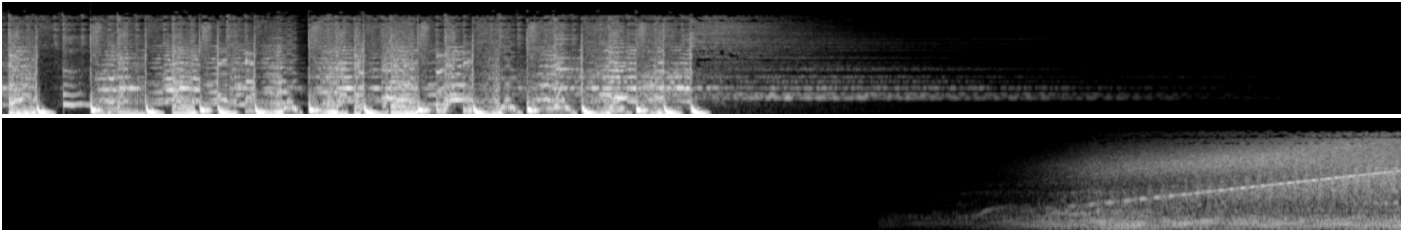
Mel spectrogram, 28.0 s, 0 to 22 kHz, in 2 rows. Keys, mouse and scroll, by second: 1.7 click, 2.9 ctrl+z, 4.4 click, 5.1 ctrl+z, 6.3-7.1 drag, 7.7-8.2 alt+shift+click, 8.6 Right, 9.3 Down, 10.4 Left, 11.3 Right, 11.7-14.1 drag, 21.7 click, 23.4 ctrl+-, 24.1 space, 25.1 Up, 26.1 click, 26.3 space, 26.6 click, 26.6 space, 27.2 click.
